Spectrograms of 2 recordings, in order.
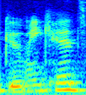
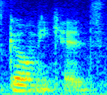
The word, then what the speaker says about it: Gomi Kids: I've been saying it wrong this entire time. I've been calling it Goomy Kids, but it's Gomi Kids.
